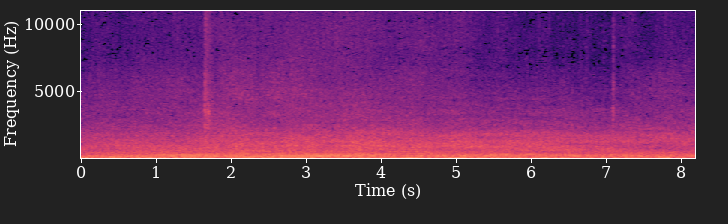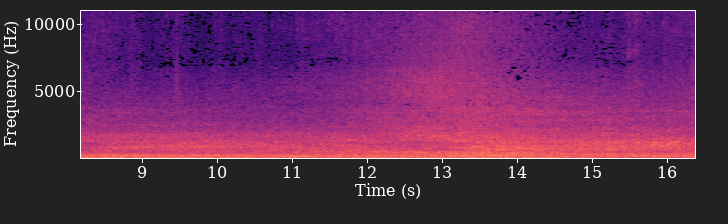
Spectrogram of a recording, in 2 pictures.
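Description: Street traffic: a low, steady engine hum, then a vehicle driving past near the end, its tyre noise swelling and fading.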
